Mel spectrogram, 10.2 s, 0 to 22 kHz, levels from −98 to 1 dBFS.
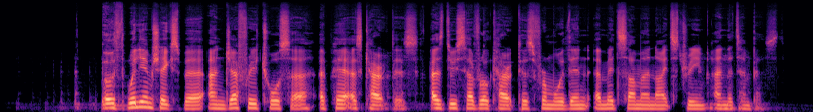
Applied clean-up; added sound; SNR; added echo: neural mask model DeepFilterNet 3.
